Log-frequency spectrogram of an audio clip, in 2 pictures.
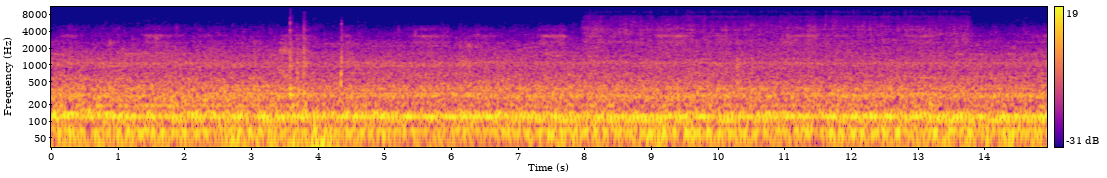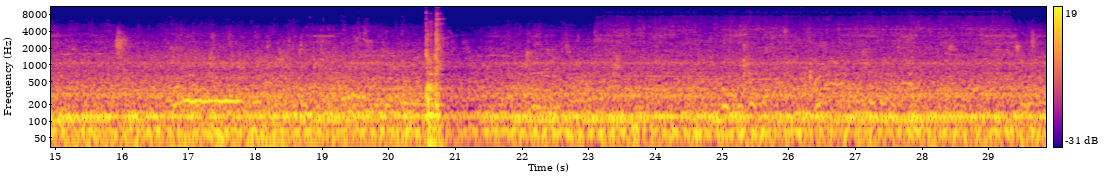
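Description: A steady low mechanical hum, with a single sharp knock about two-thirds of the way through.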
